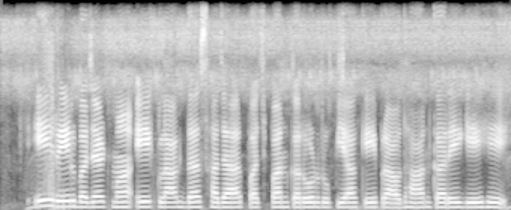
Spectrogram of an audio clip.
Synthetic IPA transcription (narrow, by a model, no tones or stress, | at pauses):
eːɾeːlbəd͡ʒəʈmãʔeːklaːkʰd̪ɐsɦɐd͡ʒaːɾpə̃t͡ʃpənkəɾoːɽɾʊpijakepɾaːwd̪ʱaːnkɐɾeɡɐeɦeː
